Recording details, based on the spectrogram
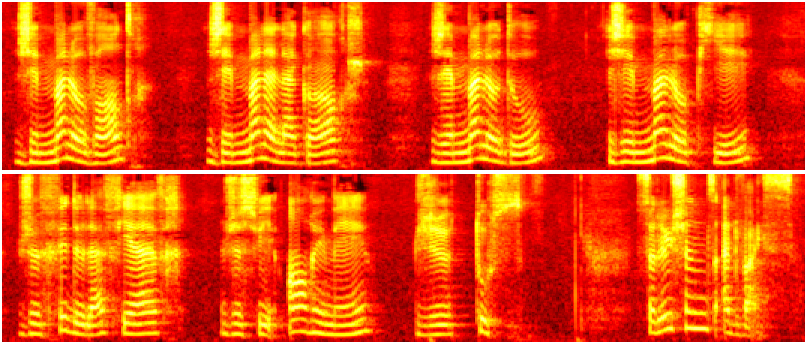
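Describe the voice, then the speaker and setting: Female French teacher, lowish voice, very slow word-by-word delivery for a pronunciation lesson. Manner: slow, deliberate word-by-word reading. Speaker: French teacher and textbook author.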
